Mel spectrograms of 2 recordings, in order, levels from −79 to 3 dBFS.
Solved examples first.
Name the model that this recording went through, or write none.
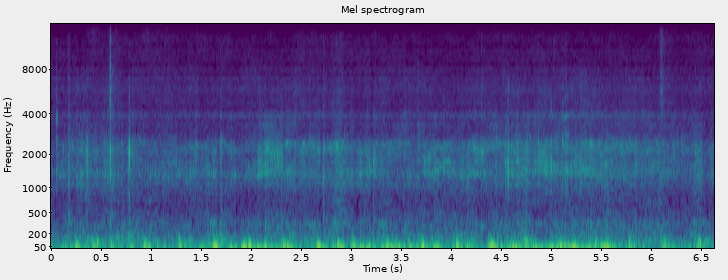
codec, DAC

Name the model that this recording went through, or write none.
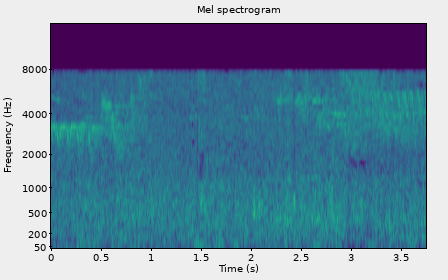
none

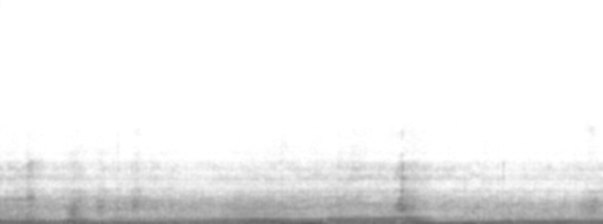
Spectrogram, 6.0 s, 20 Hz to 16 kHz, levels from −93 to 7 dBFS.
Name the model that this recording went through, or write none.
codec, DAC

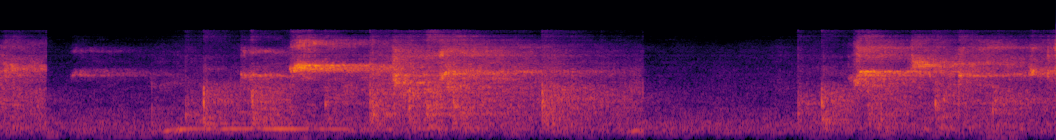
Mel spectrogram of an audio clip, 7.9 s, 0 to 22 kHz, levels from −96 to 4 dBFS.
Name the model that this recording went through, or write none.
codec, DAC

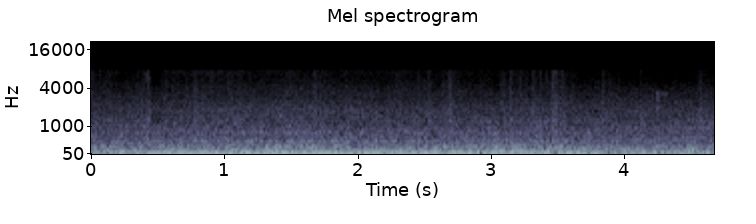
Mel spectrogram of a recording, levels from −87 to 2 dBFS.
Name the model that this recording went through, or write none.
none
